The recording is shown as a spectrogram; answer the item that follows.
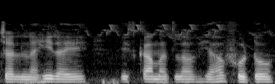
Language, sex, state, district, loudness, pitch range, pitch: Hindi, male, Haryana, Charkhi Dadri, -19 LUFS, 120-125 Hz, 120 Hz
